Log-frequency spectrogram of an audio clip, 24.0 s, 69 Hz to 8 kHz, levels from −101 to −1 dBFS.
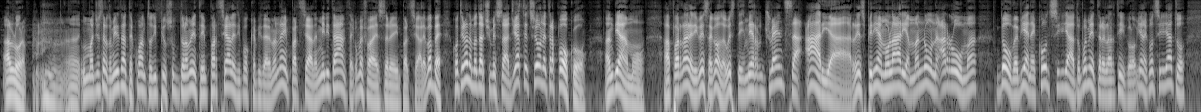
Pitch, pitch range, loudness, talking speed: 170 Hz, 135-200 Hz, -24 LUFS, 130 wpm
